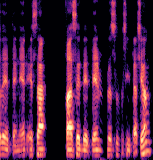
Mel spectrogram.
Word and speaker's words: resucitación: Si analizamos la palabra resucitación, en español se pronuncia exactamente igual, con s o sin s.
